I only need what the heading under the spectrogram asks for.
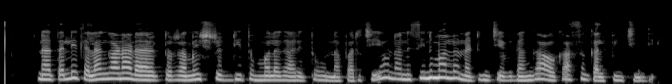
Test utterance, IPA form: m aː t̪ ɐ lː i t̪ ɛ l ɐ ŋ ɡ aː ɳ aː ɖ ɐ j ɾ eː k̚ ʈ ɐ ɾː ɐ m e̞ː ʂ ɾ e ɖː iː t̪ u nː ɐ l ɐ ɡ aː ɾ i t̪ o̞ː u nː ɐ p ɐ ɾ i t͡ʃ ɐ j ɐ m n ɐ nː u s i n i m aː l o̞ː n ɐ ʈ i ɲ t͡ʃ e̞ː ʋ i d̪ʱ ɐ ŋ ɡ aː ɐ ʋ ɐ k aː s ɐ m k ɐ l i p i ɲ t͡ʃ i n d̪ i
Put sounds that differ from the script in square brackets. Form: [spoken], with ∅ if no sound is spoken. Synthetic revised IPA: [n] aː t̪ ɐ lː i t̪ ɛ l ɐ ŋ ɡ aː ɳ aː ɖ ɐ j ɾ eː k̚ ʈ ɐ ɾː ɐ m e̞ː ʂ ɾ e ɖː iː t̪ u [mː] ɐ l ɐ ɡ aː ɾ i t̪ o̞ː u nː ɐ p ɐ ɾ i t͡ʃ ɐ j ɐ m n ɐ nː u s i n i m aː l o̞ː n ɐ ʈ i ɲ t͡ʃ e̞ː ʋ i d̪ʱ ɐ ŋ ɡ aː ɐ ʋ ɐ k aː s ɐ m k ɐ l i p i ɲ t͡ʃ i n d̪ i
